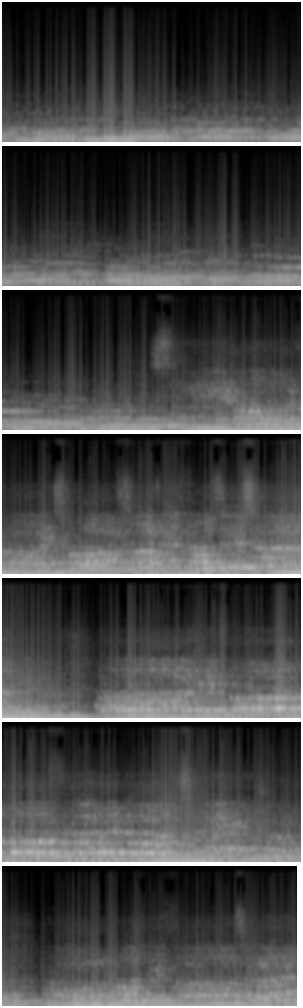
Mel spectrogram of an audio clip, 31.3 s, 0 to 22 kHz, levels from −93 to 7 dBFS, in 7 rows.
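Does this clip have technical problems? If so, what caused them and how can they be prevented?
Yes. Throughout the whole clip, interleaved audio is being read as planar. Each 21.33 ms block, which fits 1024-sample blocks, holds alternating left and right samples, but the reader treats the first half as left and the second as right. Each half gets stretched across the full block, so the sound drops an octave, comes out doubled, and sounds choppy at the 46.9 Hz block rate. To prevent it, make sure the reader's channel layout flag matches what the writer actually produced.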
